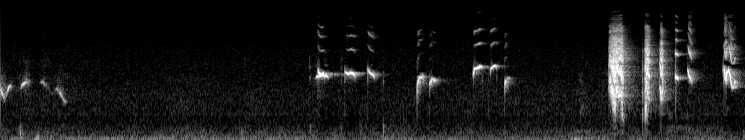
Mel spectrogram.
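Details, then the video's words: Singing happily, an orange crimson rosella starts with a soft falling whistle, then several bright, brief whistled notes after a pause. It ends in a burst of harsh, scratchy chatter mixed with whistles. "Pennant Orange happy singing Parrot"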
